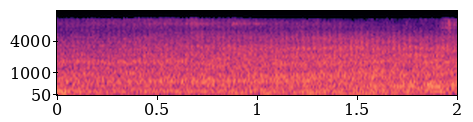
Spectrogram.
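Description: Street traffic: a car driving past, a steady rush of engine and tyre noise.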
